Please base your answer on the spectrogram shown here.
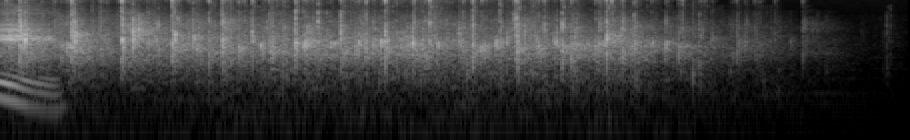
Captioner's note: audience applauding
